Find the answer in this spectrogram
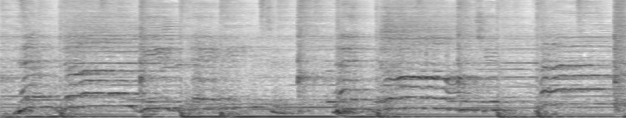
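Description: A woman sings a soul lead vocal over a live band, with a steady bass line and drum kit.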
